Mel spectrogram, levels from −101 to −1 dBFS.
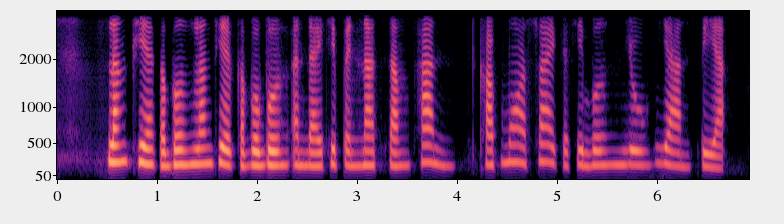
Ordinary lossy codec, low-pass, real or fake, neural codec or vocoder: none; 3.6 kHz; fake; codec, 16 kHz in and 24 kHz out, 0.9 kbps, LongCat-Audio-Codec, four codebook decoder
